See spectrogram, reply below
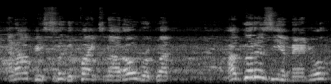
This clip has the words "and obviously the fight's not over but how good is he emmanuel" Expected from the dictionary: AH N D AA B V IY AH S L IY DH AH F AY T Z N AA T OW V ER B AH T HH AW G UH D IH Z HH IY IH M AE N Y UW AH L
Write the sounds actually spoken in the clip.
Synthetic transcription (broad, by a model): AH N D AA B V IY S IY DH AH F AY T S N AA T OW V ER B AH T HH AW G UH D IH Z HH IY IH M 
